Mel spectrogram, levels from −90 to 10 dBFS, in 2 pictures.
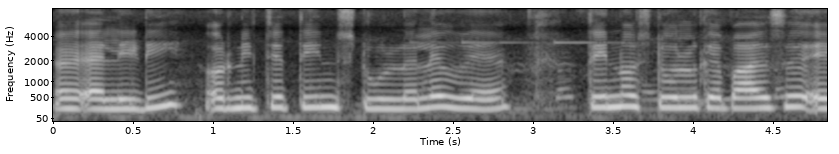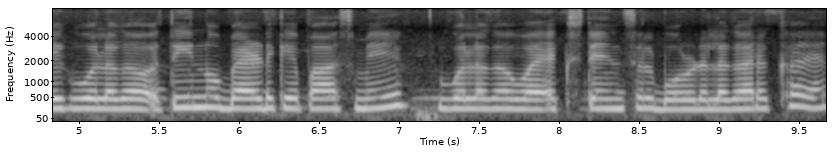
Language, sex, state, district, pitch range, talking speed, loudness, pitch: Hindi, female, Bihar, Katihar, 230-255 Hz, 190 wpm, -14 LUFS, 235 Hz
